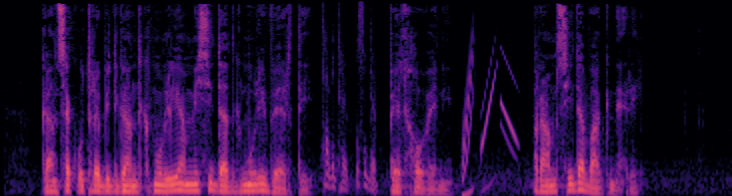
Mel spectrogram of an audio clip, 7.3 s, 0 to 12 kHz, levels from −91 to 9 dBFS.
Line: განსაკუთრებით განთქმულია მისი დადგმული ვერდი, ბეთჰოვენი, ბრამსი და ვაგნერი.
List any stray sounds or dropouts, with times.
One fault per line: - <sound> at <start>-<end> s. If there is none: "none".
- chirp at 3.2-3.8 s
- chirp at 4.6-5.2 s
